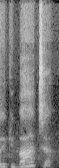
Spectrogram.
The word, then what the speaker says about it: Rikbaktsa: sobre os RICBATSA, mas eu gosto mais da pronúncia RICBATSA, mas dentro da própria perspectiva do RICBATSA, a partir da visão de si e do seu lugar no mundo.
